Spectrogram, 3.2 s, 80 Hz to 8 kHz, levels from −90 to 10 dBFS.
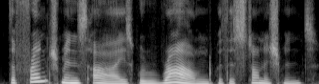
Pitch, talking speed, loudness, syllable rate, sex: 220 Hz, 130 wpm, -16 LUFS, 4.1 syllables/s, female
